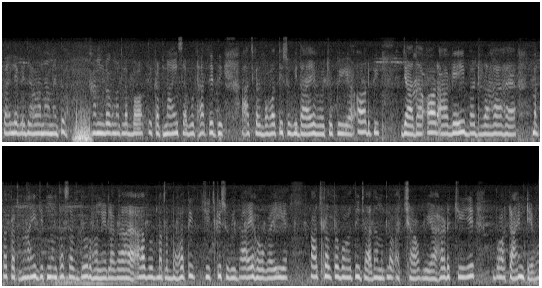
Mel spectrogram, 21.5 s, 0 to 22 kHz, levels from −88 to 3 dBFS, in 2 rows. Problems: constant background noise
